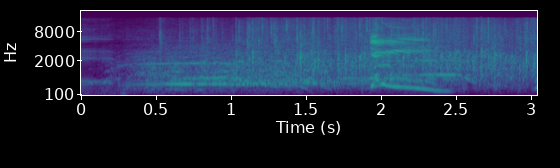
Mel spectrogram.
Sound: cheers and applause

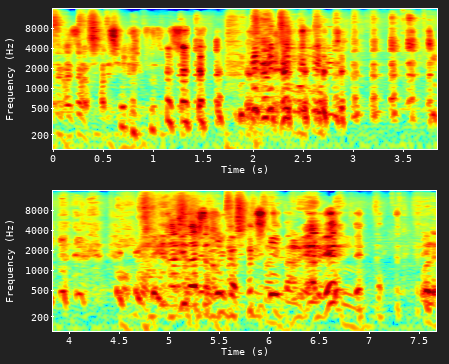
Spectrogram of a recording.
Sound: laughs

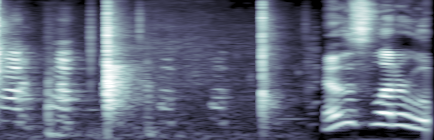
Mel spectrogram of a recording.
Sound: laughter

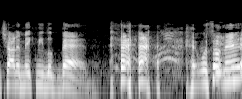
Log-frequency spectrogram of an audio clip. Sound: laughs

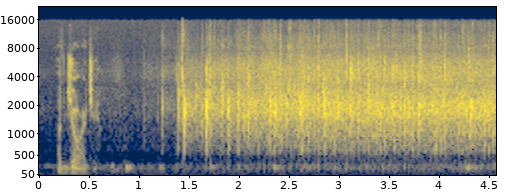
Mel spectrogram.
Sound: audience applauds

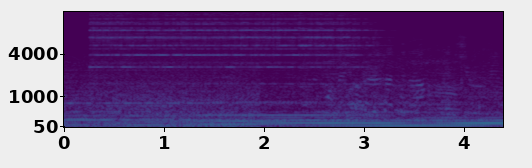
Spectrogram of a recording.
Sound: bell rings

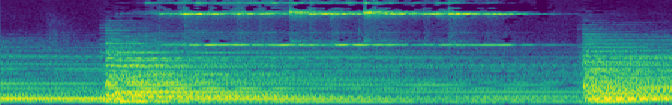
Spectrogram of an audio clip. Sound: bell ringing

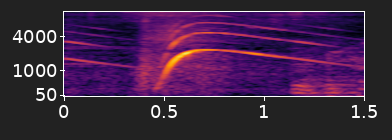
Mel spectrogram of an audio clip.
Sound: blowing

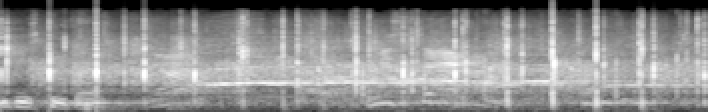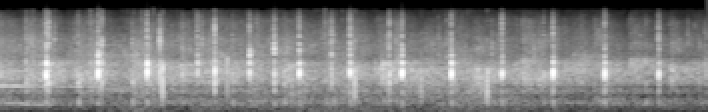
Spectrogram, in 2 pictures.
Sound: audience applauds

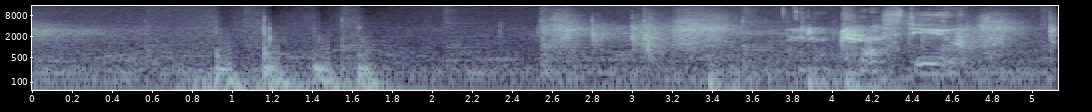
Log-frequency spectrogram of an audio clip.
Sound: tapping

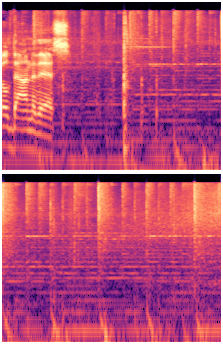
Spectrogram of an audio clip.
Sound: ball bounces

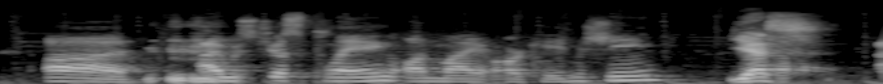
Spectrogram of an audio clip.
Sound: cough

